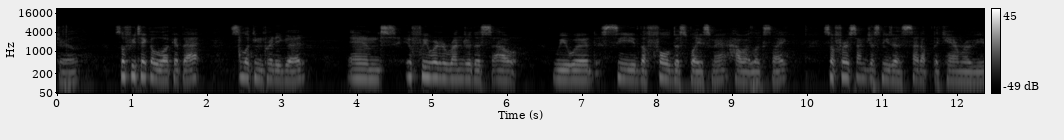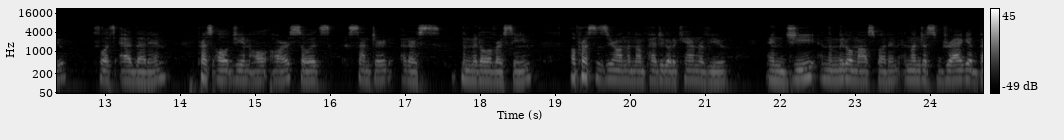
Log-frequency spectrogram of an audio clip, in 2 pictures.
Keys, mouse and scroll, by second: 1.6-4.5 middle drag, 7.7 click, 8.7 click, 9.3 z, 10.7 shift+a, 14.4 alt+g, 14.7 alt+r, 19.3 KP_0, 22.1 g.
